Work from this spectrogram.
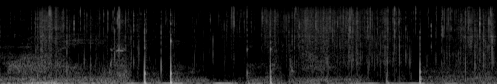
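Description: A clear, thin, empty plastic wrap bag is crumpled and crinkled in hands with long dark nails. A steady bright rustle of crinkling plastic is broken by a few sharp, dry crackles that stop instantly.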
